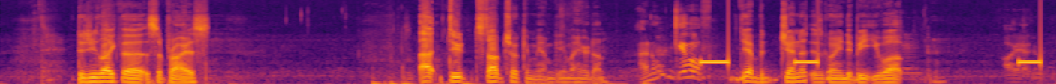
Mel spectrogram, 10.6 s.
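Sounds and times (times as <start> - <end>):
brief snatch of speech: 0.8 - 2.1, 4.2 - 9.4, 10.0 - 10.4
censor bleep tone: 7.0 - 7.3, 7.9 - 8.2, 10.2 - 10.5.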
